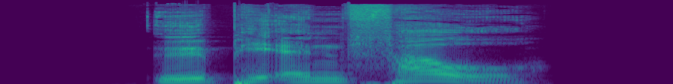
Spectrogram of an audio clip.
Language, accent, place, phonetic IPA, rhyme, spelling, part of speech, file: German, Germany, Berlin, [øːpeːʔɛnˈfaʊ̯], -aʊ̯, ÖPNV, abbreviation, De-ÖPNV.ogg
- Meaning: initialism of öffentlicher Personennahverkehr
